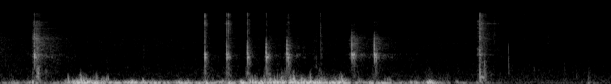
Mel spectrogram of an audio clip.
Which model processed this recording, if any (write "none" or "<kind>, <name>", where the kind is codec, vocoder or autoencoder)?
vocoder, BigVGAN v2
